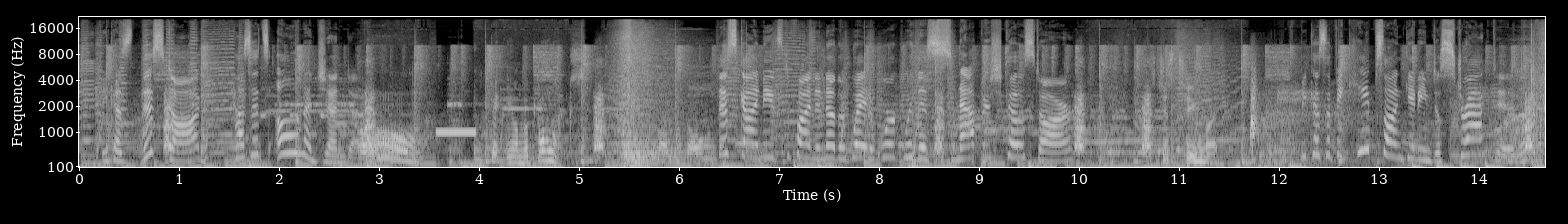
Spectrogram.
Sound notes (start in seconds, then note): 3.0 reporter groaning; 3.5 tone beeps; 9.8 dog barking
